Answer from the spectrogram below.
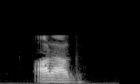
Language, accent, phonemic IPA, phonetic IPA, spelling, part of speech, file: Armenian, Eastern Armenian, /ɑˈɾɑɡ/, [ɑɾɑ́ɡ], արագ, adjective / adverb, Hy-արագ.ogg
- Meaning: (adjective) fast; quick; swift; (adverb) fast, quickly, rapidly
